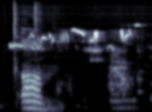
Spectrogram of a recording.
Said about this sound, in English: They also heard some birds.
